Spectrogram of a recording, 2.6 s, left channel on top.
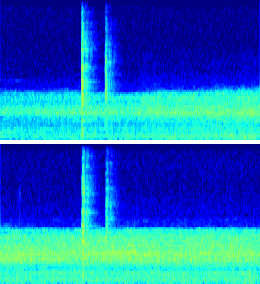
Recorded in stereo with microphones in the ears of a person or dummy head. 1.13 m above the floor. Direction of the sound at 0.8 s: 45° left (ahead or behind).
